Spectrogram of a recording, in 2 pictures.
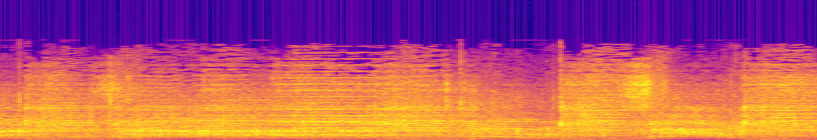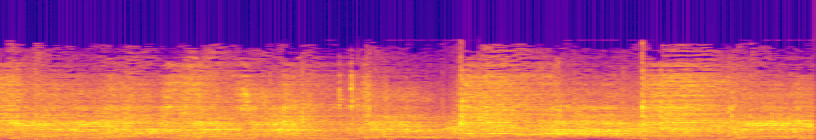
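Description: Music: a group of voices singing together over an accompaniment with a steady beat.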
